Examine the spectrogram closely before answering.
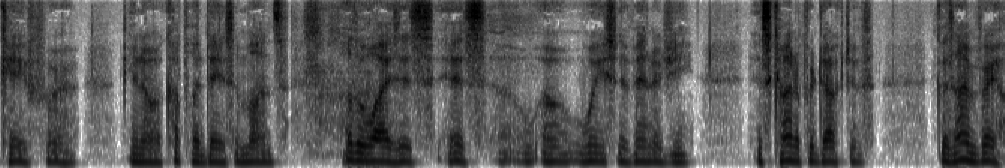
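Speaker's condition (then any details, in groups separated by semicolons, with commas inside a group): Parkinson's disease; voice once decent, now fuzzy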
